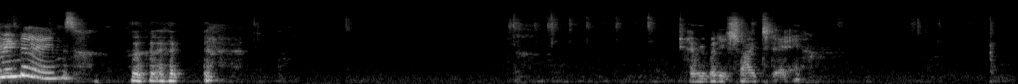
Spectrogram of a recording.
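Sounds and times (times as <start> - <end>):
speech: 0.0 - 2.2, 6.9 - 8.2
soft keyboard clicks from typing: 5.1 - 6.7, 9.1 - 10.0.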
